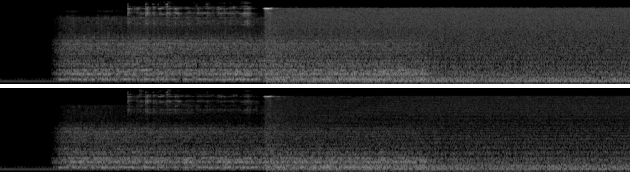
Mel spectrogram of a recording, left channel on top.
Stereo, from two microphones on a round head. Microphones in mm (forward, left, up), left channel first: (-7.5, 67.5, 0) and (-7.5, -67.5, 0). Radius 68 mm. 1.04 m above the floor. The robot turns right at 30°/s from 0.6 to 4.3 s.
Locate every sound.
1.3 s keys jangling: 10° left, 3.5 m; by 2.5 s 50° left, 3.5 m
2.6 s a hiss: 30° left, 0.8 m; by 6.3 s 80° left, 0.8 m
